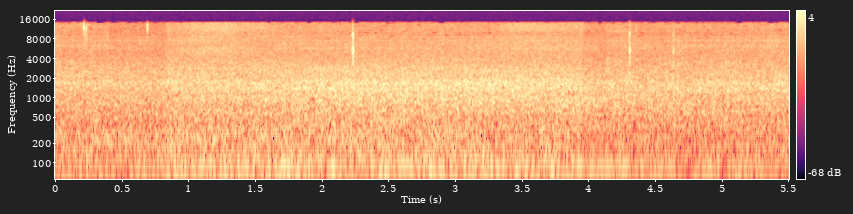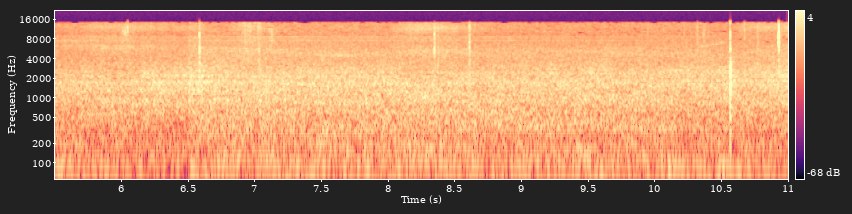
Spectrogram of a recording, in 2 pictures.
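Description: A jet airliner's engines roar with a steady, deep rumble.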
